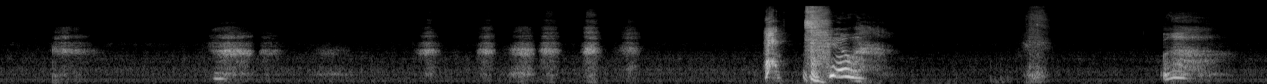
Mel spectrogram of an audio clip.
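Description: A few quick catching breaths, then a loud, explosive sneeze with a hissing burst of air; an ordinary sneeze.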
